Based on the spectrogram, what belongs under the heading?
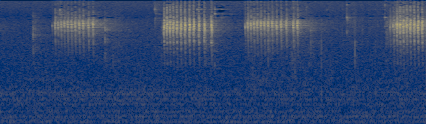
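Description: Pacific wren giving its alarm call: four very high, rapid ticking chatters, each about half a second, repeated roughly every second over faint background hiss.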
